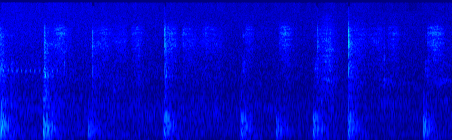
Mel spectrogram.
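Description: Chalk or marker strokes on a board during an accounting lecture, a series of about ten sharp, evenly spaced taps and scrapes, close and moderately loud, with no talking.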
